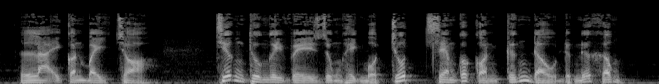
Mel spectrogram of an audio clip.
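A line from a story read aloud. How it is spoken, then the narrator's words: Cold. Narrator (Vietnamese): Bố của Linh nét mặt vẫn lạnh lùng rồi nói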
